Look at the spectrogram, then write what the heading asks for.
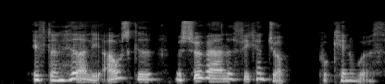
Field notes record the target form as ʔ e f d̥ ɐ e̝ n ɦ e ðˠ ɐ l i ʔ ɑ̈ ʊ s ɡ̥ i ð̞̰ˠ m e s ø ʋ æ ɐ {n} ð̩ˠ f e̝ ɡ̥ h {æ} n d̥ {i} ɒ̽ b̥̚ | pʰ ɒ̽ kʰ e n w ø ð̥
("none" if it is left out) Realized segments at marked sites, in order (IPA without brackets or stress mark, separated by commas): n, æ, j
